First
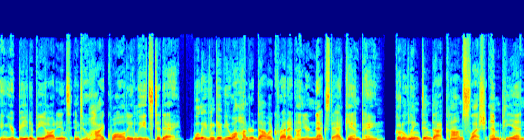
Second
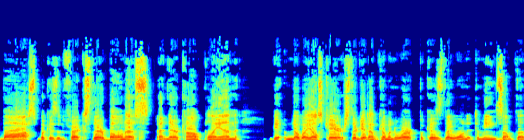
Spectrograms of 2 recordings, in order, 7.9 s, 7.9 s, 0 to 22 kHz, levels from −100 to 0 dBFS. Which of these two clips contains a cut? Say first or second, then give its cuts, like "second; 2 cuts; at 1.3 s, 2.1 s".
second; 1 cut; at 3.9 s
